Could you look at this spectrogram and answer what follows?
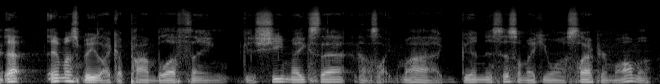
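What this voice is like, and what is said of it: Regional accent slipping out. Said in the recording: “Did y'all hear that accent that come out of his mouth? ... It slips out every now and again.”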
